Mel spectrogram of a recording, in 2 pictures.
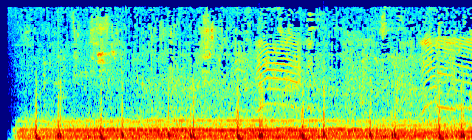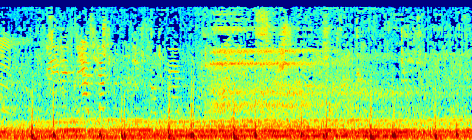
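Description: Low droning hum with a pulsing thump about twice a second, like a heartbeat effect laid under the edit, and a few brief high gliding tones in the middle.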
